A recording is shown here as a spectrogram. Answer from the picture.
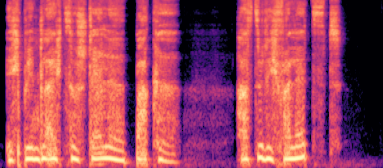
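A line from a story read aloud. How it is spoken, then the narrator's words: Whisper. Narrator (German): flüsterte es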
